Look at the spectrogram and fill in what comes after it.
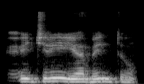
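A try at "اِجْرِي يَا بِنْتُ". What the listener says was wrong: इजरी है ना। ये इजरी ऐसा है, ध्यान कीजिए, जानबूझ के वो सर ला रहा है, ये इजरी है बिना घसीटे हुए, इजरी। इजरी है, ध्यान किया आपने, इजरी है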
